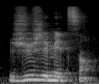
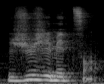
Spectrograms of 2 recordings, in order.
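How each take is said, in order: Both takes have the same delivery.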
